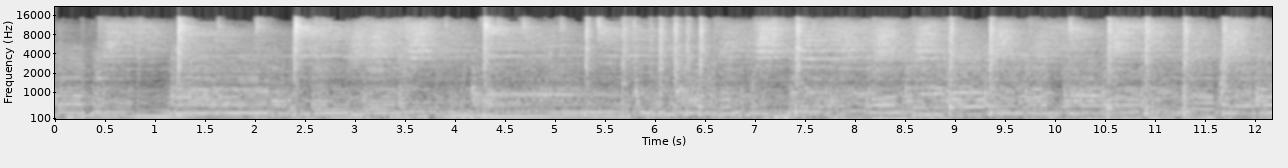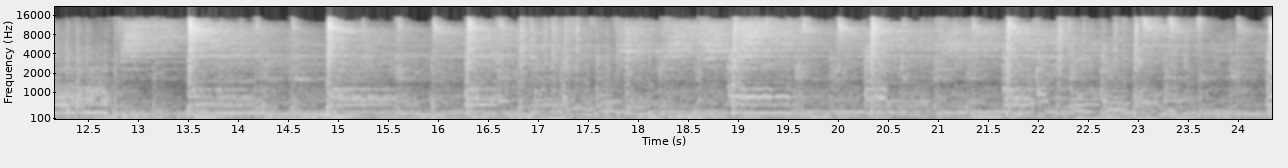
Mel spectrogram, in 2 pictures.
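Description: Live rock band playing an instrumental stretch with no vocals: an electric guitar lead over a drum kit and bass. It is loud and continuous, with steady drum hits under a busy run of guitar notes.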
